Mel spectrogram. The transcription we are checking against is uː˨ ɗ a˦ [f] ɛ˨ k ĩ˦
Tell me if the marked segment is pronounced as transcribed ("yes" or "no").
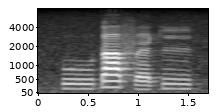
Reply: yes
